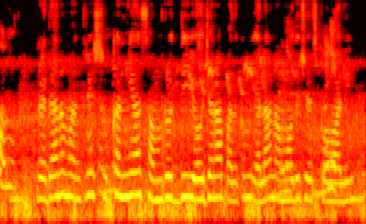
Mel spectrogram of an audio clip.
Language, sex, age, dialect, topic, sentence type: Telugu, female, 25-30, Central/Coastal, banking, question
